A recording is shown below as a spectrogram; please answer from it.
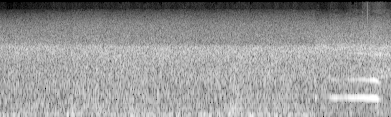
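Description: Steady, loud roar of Seljalandsfoss waterfall in Iceland fills the whole stretch, a broad continuous rush with a brief high whistle near the end.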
